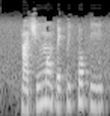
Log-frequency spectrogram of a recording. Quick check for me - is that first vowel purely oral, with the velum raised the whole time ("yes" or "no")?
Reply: no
